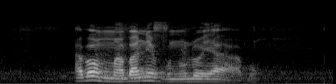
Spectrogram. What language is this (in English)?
South Ndebele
